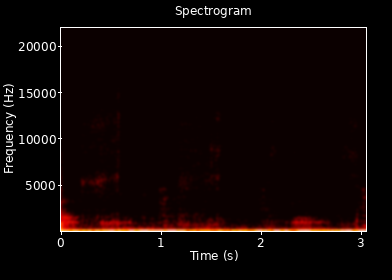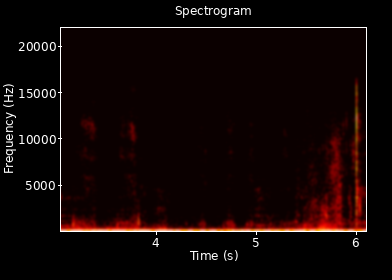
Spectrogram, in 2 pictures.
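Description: Paintbrush working paint into a canvas shopping bag in repeated, irregular strokes, over a steady low electrical hum.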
